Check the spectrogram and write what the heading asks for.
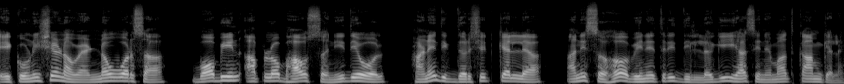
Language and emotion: Goan Konkani, neutral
